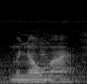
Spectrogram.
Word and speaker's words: Monoma: Now, Mei's not going to be able to use this because it's specifically for Monoma.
